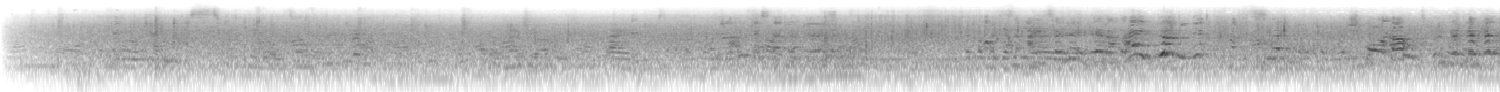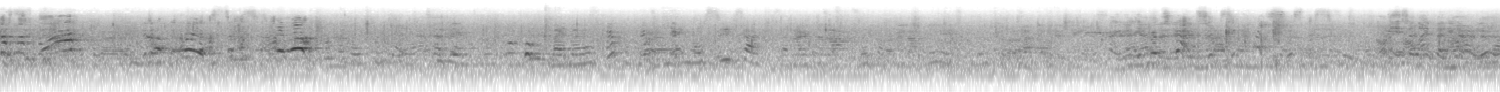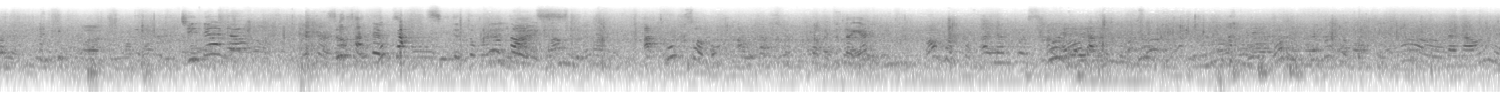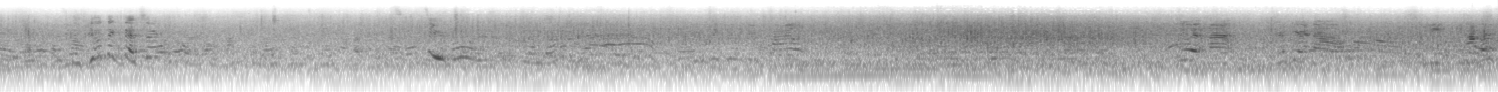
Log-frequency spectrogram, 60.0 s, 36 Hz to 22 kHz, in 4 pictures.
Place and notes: {
  "title": "Rue Saint Paul Est Local, Montréal, QC, Canada - Marché Bonsecours",
  "date": "2021-01-02 18:19:00",
  "description": "Recording of pedestrians, a dog, and music being played by a passing vehicle.",
  "latitude": "45.51",
  "longitude": "-73.55",
  "altitude": "24",
  "timezone": "America/Toronto"
}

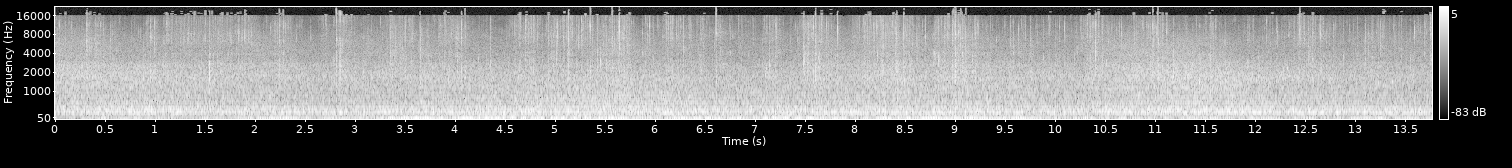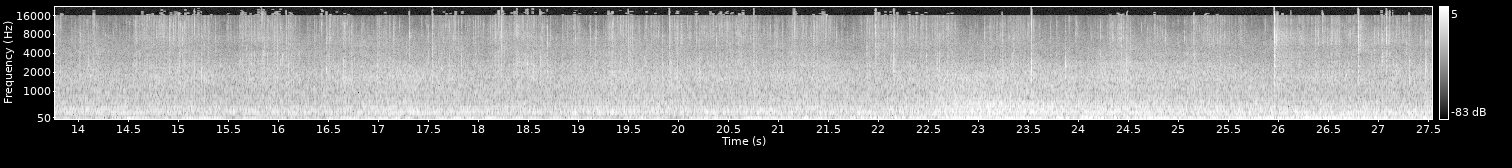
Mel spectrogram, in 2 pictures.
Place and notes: {
  "title": "Dinant, Belgium - Charlemagne bridge",
  "date": "2017-09-29 11:00:00",
  "description": "Inside the Charlemagne bridge, sound of the water collected in strange curved tubes. Water is flowing irregularly.",
  "latitude": "50.24",
  "longitude": "4.92",
  "altitude": "97",
  "timezone": "Europe/Brussels"
}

